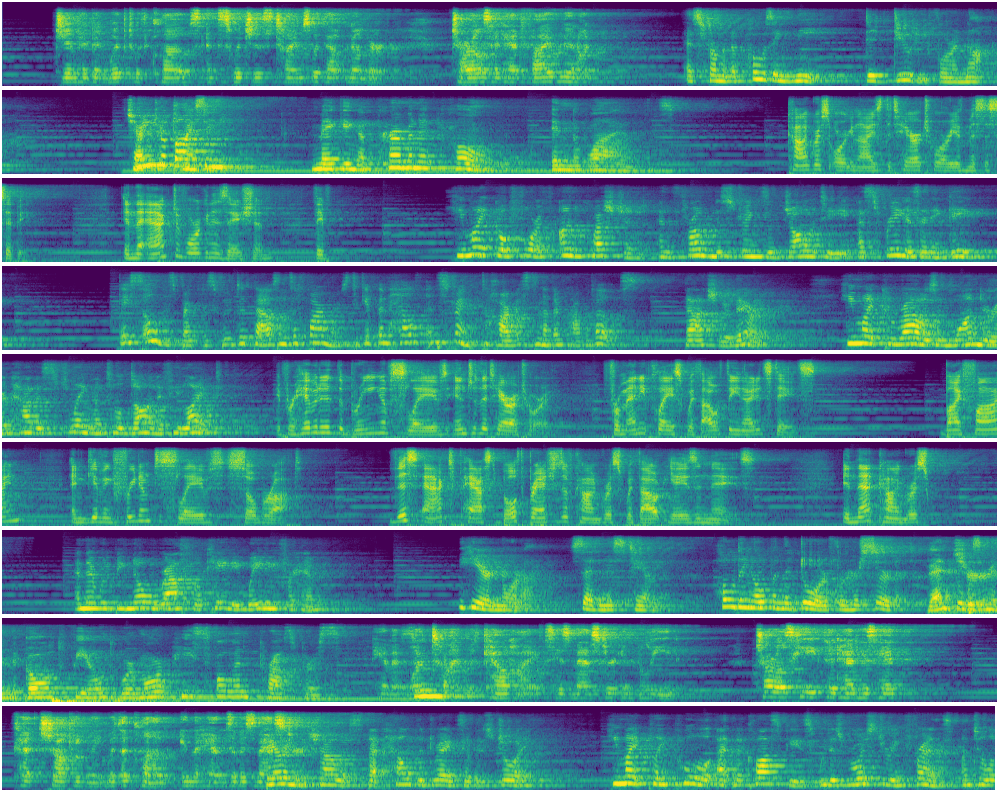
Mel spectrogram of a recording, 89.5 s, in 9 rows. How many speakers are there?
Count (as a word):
six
